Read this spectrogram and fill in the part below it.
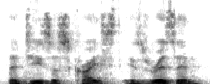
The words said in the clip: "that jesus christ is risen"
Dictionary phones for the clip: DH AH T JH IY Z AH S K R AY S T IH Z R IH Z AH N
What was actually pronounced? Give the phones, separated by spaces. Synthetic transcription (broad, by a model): DH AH T JH IY Z AH S K R AY S T IH Z R IH Z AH N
